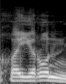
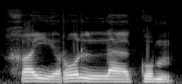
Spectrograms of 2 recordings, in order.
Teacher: lam huruf am bila ghunah maka hukumnya am bila ghunah maka cara membacanya dengan cara memasukkan kemudian tidak disertai dengan gunah tidak disertai dengan ghunah tidak didengungkan yang dimasukkan tu bunyi tanwinnya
